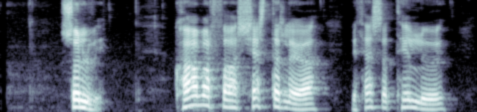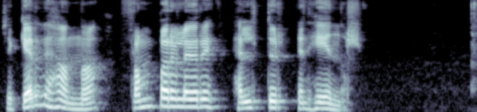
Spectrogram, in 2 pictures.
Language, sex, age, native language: Icelandic, male, 30-39, Icelandic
